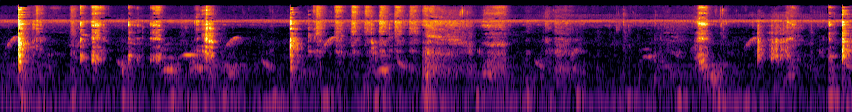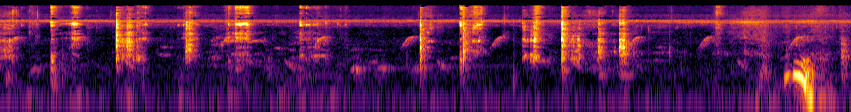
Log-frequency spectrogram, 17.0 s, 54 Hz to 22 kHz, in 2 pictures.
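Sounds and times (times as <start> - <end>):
forks clicking on plates: 7.0 - 11.9.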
